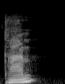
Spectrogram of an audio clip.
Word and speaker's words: Cannes: we get and, and, at some point, you know, the goal is to get to how you pronounce it, Can or or Kane? Can. Can yeah. Can C A N N E S right? – Yeah.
